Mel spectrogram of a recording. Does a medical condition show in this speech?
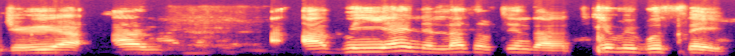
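Yes: cerebral palsy; present since birth.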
